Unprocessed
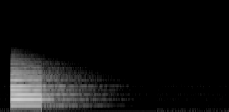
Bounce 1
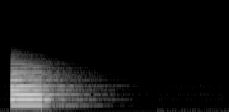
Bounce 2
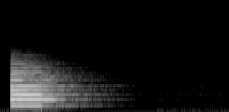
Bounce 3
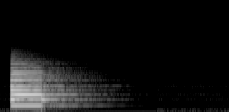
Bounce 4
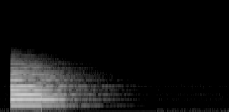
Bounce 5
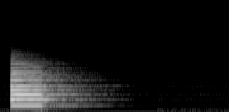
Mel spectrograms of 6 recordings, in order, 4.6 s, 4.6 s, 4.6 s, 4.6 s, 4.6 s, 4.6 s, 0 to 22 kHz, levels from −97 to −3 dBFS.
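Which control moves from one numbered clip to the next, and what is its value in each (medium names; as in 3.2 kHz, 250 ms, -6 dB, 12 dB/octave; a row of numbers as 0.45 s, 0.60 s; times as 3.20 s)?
gated-style reverb, gate: 230 ms, 340 ms, 100 ms, 520 ms, 150 ms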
